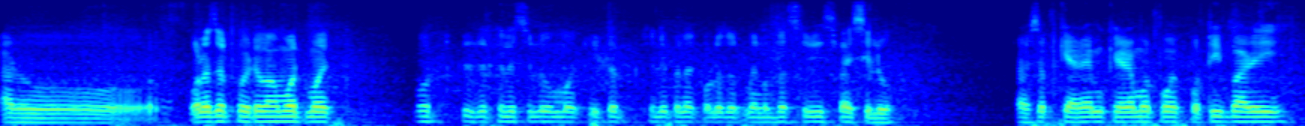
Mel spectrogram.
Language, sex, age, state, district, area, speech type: Assamese, male, 30-45, Assam, Darrang, rural, spontaneous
